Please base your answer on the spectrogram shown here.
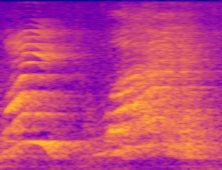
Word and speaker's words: white: h h is silent h is silent White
